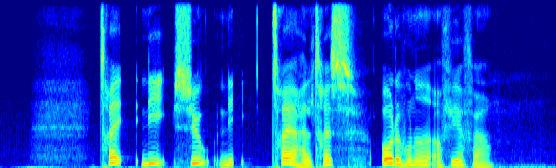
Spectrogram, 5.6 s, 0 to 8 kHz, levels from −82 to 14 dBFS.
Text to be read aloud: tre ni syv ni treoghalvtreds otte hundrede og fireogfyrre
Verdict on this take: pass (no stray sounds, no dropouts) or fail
fail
